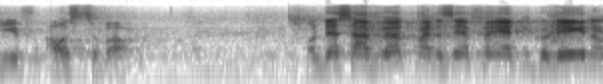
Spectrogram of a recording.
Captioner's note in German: Beifall bei der FDP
